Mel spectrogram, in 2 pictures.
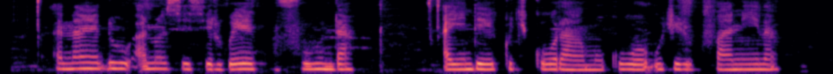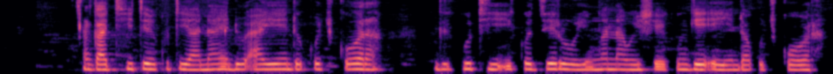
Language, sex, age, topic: Ndau, female, 18-24, education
